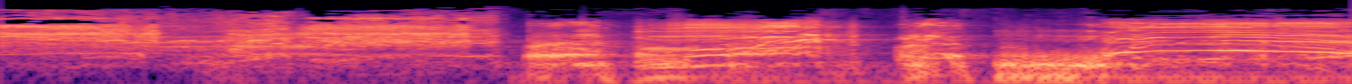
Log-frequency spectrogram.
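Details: Domestic pig giving harsh harmonic squeals and grunting bursts, broken by short pauses, with one long rising then falling squeal at the end.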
